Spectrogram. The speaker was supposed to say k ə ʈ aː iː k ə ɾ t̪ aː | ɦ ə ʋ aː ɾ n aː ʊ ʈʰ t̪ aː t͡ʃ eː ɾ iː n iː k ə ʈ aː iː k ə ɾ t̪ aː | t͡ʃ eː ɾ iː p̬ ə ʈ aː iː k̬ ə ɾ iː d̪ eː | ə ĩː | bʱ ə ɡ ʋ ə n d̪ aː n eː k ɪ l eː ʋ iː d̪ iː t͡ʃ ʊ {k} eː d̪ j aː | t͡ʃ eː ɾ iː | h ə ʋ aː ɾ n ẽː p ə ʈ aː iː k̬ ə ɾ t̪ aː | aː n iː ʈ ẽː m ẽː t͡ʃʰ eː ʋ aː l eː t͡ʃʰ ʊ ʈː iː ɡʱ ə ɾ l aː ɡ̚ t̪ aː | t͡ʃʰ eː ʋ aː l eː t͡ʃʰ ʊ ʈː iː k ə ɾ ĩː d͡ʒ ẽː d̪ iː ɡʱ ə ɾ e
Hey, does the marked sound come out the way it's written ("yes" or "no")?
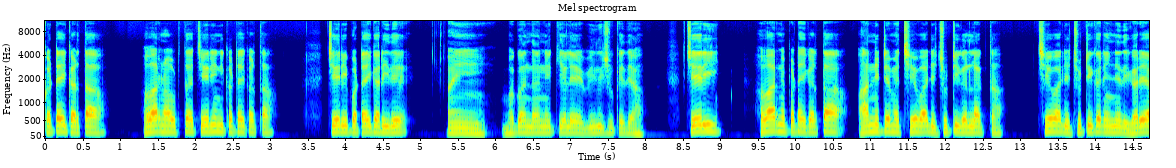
yes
